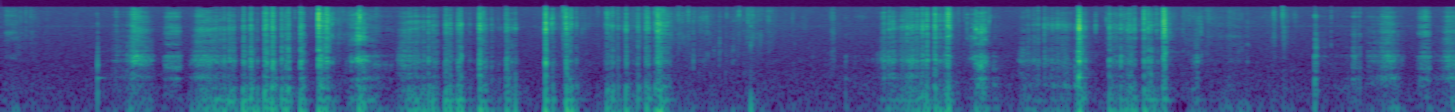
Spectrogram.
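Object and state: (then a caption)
Dry soap bar being scraped. A utility knife blade scrapes across a solid, dry blue soap bar held in the hand, peeling off curls. The result is a steady run of dry, crackling scrapes and sharp clicks that swell and fade in waves, with a dull low body under the brittle strokes.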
